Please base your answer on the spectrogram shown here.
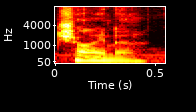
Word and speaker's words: qi: In ancient China, health was never just about flesh and bone. It was about energy. The invisible, vital force called qi, pronounced chi, flowed through every living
